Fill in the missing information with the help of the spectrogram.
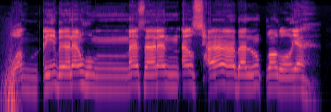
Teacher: Ya, maksudnya mengqalqalahkan huruf don. Kalau huruf ba memang seharusnya dipantulkan karena dia adalah huruf qalqalah.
